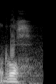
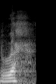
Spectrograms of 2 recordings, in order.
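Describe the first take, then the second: First: The R sound is thick and heavy. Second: The R sound is thin and light. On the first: The speaker calls it right. "Ra ni te tebalkan" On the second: The speaker calls it wrong. "bila rah tu salah"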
